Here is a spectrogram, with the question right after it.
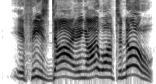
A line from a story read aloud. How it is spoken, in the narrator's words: his mother was bellowing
